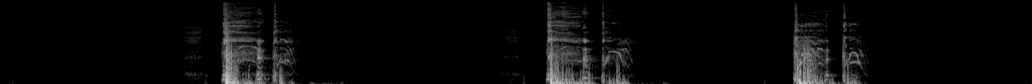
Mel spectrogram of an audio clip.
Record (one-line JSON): {"three_cough_length": "10.3 s", "three_cough_amplitude": 31276, "three_cough_signal_mean_std_ratio": 0.23, "survey_phase": "beta (2021-08-13 to 2022-03-07)", "age": "45-64", "gender": "Male", "wearing_mask": "No", "symptom_cough_any": true, "symptom_runny_or_blocked_nose": true, "symptom_sore_throat": true, "symptom_fatigue": true, "symptom_headache": true, "symptom_onset": "4 days", "smoker_status": "Never smoked", "respiratory_condition_asthma": false, "respiratory_condition_other": false, "recruitment_source": "Test and Trace", "submission_delay": "2 days", "covid_test_result": "Positive", "covid_test_method": "RT-qPCR"}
